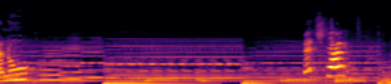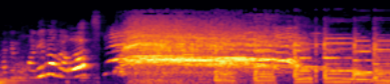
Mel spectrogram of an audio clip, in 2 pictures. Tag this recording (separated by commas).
Music, Speech, inside a large room or hall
